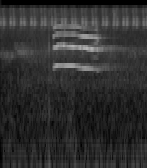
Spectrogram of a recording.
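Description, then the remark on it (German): A single owl call, a thin, high-pitched drawn-out cry that slides slightly downward and lasts about half a second before fading, heard alone against a quiet, faintly hissing background. “Hören können sie die Eule immer wieder, aber sehen.”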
